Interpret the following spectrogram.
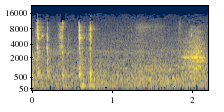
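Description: About five light clicks in the first second as a small metal coil spring is handled and hooked onto the landing-gear leg of a DJI S1000 frame.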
